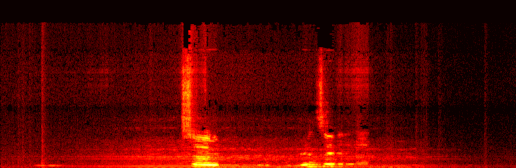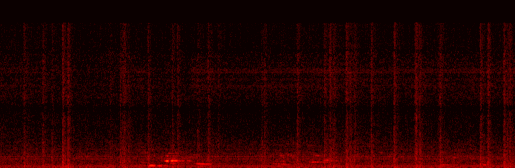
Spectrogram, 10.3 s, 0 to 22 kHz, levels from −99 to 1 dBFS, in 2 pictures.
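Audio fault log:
1.93–4.79 s, automatic gain falling. The speech level sinks steadily by about 8 dB over nearly three seconds. The gain control judged the input too loud or its background noise too strong, and pulled its gain down gradually rather than all at once. The room noise drops along with the voice, which points to a gain change in the system. A talker moving, as happens near the start and around 4 s, would shift only the voice.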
